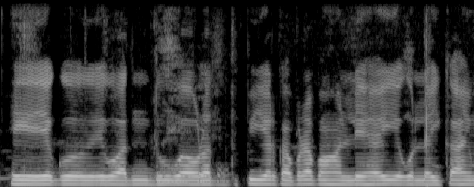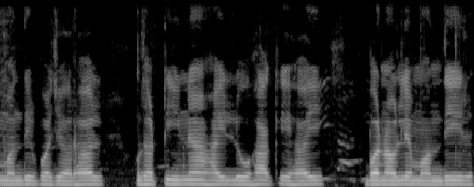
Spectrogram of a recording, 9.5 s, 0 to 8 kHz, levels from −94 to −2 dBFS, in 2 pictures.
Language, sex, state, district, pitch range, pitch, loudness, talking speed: Bajjika, male, Bihar, Vaishali, 155-160 Hz, 160 Hz, -31 LUFS, 140 wpm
